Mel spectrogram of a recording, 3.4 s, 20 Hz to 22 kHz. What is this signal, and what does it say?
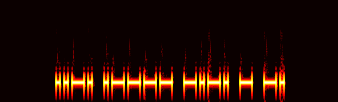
Morse code, heard as a keyed tone, about 31 wpm, 700 Hz. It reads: F1CTN
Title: DXCC-100 Call Signs - 5 Characters - 30wpm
